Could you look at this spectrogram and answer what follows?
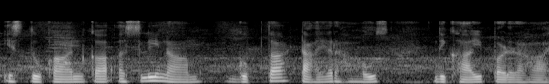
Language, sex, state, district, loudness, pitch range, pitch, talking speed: Hindi, male, Madhya Pradesh, Umaria, -21 LUFS, 120-140 Hz, 125 Hz, 130 wpm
